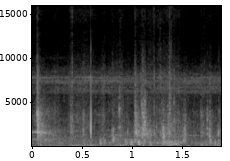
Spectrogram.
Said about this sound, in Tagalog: Tignan po natin mga kalapatids.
